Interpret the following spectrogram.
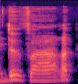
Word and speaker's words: devoirs: Les devoirs, homework, the S is silent for homework.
